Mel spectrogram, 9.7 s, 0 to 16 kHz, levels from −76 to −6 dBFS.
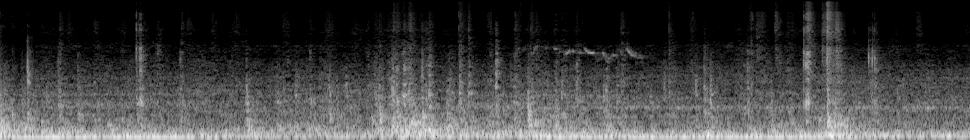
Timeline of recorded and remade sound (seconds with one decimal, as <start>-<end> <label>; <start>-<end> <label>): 0.0-6.5 recorded; 6.5-8.9 remade; 8.9-9.7 recorded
